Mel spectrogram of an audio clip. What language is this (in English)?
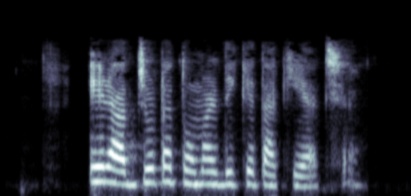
Bangla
